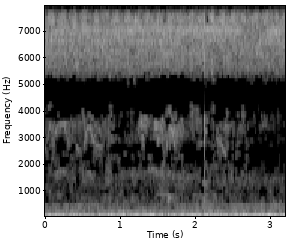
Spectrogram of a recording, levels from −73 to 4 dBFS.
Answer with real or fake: real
